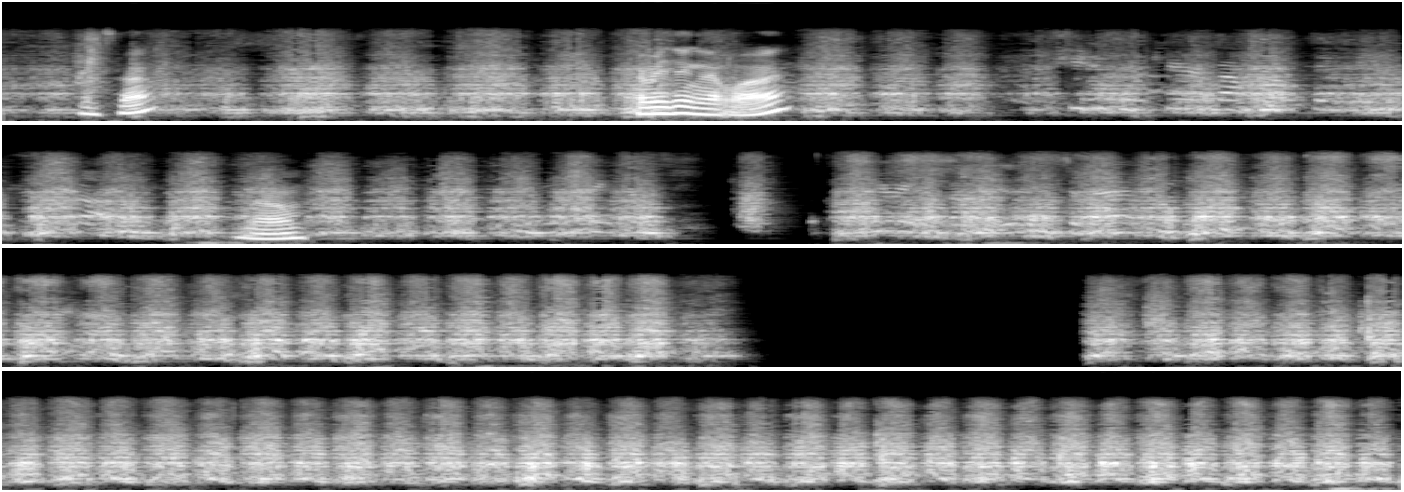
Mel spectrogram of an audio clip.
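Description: A man sands a long wooden board by hand with quick, rhythmic strokes.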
